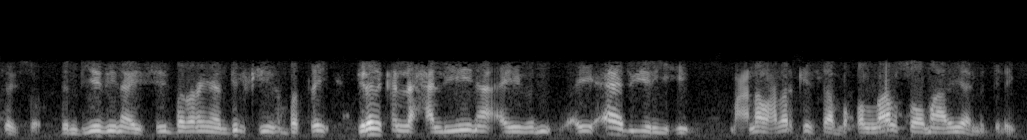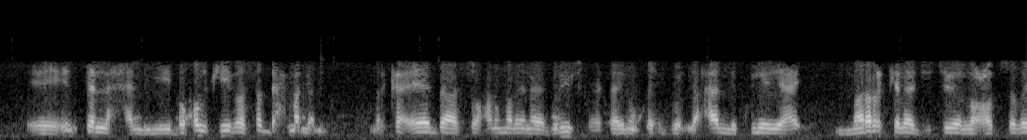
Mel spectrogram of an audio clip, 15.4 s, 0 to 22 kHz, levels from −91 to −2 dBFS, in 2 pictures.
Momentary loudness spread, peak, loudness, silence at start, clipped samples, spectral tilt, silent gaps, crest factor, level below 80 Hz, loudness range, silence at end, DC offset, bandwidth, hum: 10 LU; -10 dBFS; -30 LUFS; 0.05 s; under 0.1%; -4 dB/octave; none; 20 dB; -72 dBFS; 3 LU; 0 s; under 0.1%; 3.9 kHz; none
